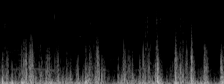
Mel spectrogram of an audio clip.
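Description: Wind rumbling on the microphone, with irregular sharp knocks scattered through it.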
